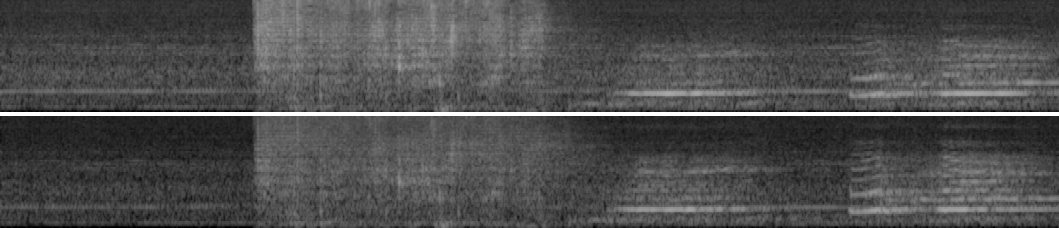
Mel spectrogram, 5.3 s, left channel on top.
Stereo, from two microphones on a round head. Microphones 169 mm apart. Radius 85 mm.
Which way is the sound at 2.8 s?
40° right (ahead or behind).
